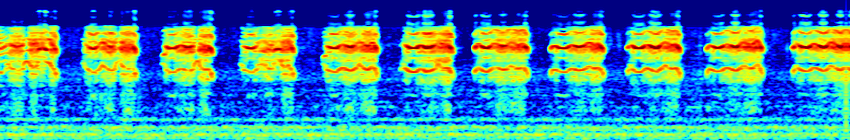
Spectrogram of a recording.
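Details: Young American kestrels in a noisy food fight. A steady run of about ten short, rasping, wavering high calls, evenly spaced at roughly two and a half per second, over a faint low hum.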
